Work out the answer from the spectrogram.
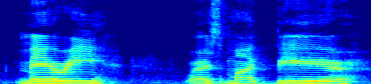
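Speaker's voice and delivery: hammed-up Southern American man hollering for his beer; Southern American accent. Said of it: "Southern American accent".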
